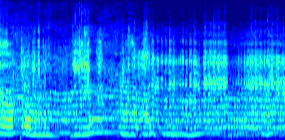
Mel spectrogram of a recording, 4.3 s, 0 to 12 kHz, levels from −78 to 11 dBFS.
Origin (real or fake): real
